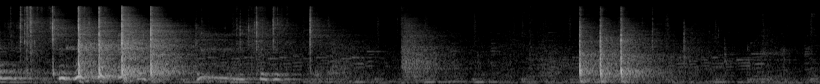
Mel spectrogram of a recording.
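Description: Hand tools handled on a wooden workbench: a quick run of about four sharp clicks and knocks about a second in, and another run of three near six seconds.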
